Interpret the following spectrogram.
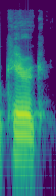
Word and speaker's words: Carrick: To remember Carrick, think of people that work for Carrick, characters. That's how you pronounce Carrick.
